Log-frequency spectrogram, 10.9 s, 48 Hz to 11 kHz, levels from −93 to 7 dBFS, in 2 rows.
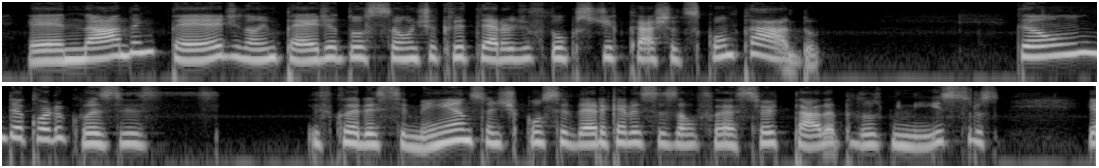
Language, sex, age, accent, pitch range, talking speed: Portuguese, female, 10-29, Brazilian, 225-270 Hz, 165 wpm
